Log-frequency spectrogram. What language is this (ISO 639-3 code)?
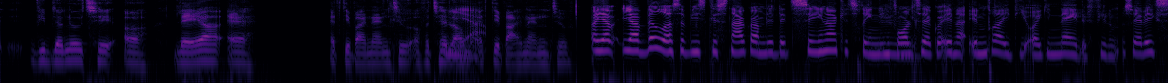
dan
